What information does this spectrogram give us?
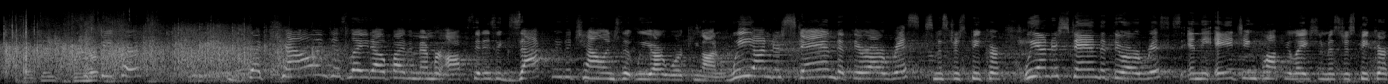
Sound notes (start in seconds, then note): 2.8 applause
